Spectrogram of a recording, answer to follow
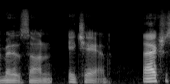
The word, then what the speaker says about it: Achane: We spent the whole first 5 minutes on Achane. I actually said it right. Look at that. Achane.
